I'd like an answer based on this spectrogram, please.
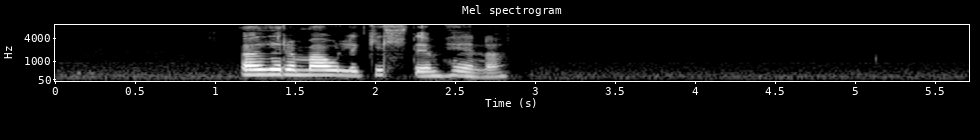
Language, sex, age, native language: Icelandic, female, 20-29, Icelandic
